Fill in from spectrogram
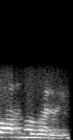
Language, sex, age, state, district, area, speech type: Odia, female, 45-60, Odisha, Angul, rural, conversation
